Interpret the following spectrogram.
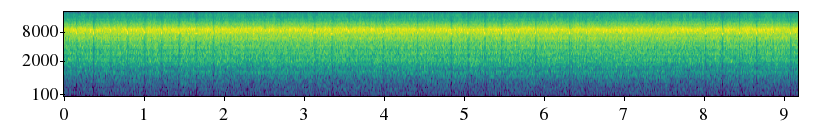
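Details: Idle of a Pontiac Aztek, which starts quickly even on cold mornings and is charging at almost 14.7 V while its battery is tested; even, steady idle under a loud hiss, no knocks, misses or squeals, sounds healthy.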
